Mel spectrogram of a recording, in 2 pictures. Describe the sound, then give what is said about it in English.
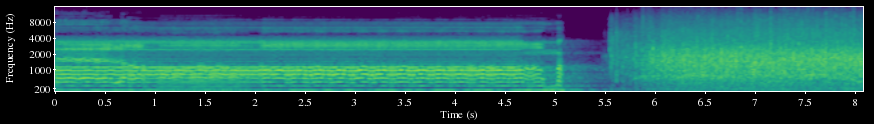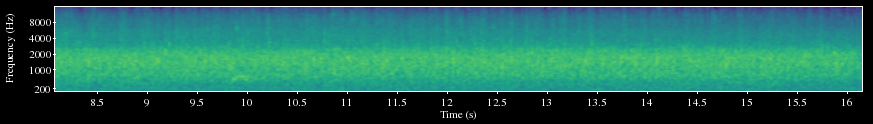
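A recorded song plays its final few seconds, then a large audience breaks into loud, sustained applause that continues steadily for about ten seconds, with no talking. “No, I don't think that applause for me.”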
